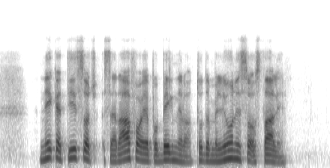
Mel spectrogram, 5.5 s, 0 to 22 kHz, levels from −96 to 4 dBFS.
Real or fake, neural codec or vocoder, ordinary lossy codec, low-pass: real; none; Opus, 16 kbps; 7.2 kHz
